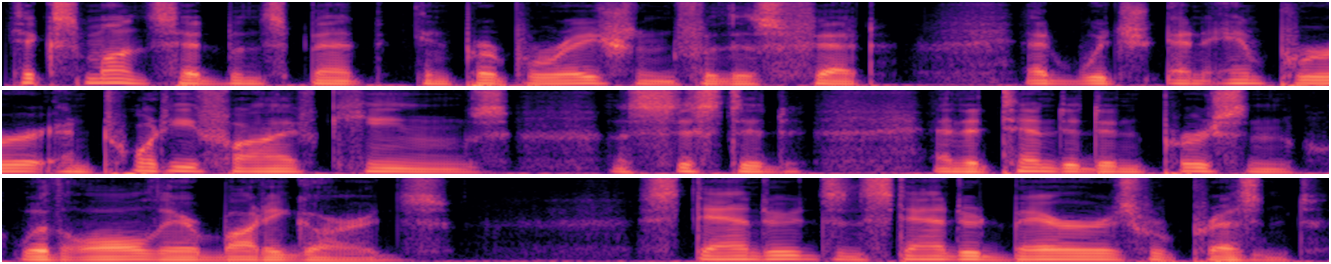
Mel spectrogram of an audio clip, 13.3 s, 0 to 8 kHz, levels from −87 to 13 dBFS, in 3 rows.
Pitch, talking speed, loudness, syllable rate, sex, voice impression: 105 Hz, 155 wpm, -19 LUFS, 4.7 syllables/s, male, very masculine, very middle-aged, very thick, tensed, very powerful, dark, soft, muffled, slightly fluent, cool, very intellectual, slightly refreshing, sincere, very calm, very mature, friendly, very reassuring, very unique, slightly elegant, very wild, sweet, slightly lively, kind, modest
